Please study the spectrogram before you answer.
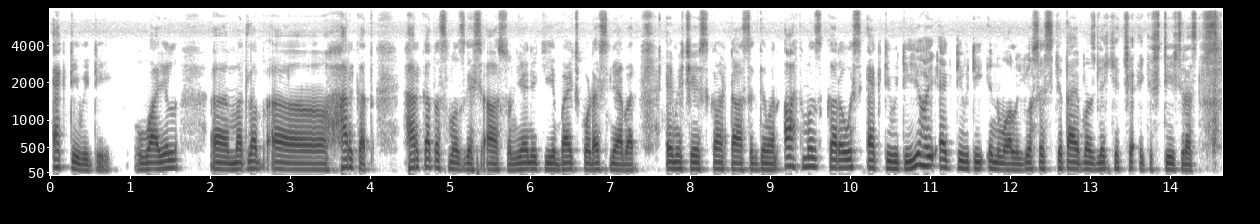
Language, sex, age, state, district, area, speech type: Kashmiri, male, 30-45, Jammu and Kashmir, Budgam, rural, spontaneous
